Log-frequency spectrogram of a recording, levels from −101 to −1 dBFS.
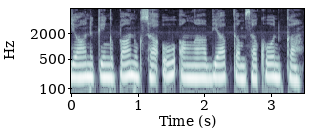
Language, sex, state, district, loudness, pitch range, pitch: Garo, female, Meghalaya, North Garo Hills, -12 LUFS, 180-190 Hz, 185 Hz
